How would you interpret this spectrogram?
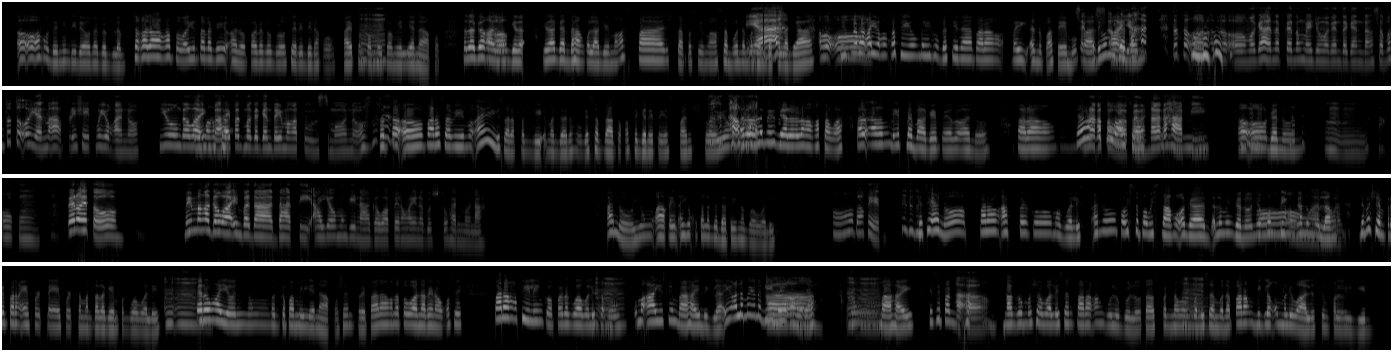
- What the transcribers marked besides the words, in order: laughing while speaking: "Ayan"; tapping; laughing while speaking: "'yan"; chuckle; chuckle; chuckle; laughing while speaking: "Tama"; unintelligible speech; chuckle; other background noise; chuckle
- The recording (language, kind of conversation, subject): Filipino, unstructured, Anong gawaing-bahay ang pinakagusto mong gawin?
